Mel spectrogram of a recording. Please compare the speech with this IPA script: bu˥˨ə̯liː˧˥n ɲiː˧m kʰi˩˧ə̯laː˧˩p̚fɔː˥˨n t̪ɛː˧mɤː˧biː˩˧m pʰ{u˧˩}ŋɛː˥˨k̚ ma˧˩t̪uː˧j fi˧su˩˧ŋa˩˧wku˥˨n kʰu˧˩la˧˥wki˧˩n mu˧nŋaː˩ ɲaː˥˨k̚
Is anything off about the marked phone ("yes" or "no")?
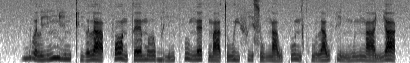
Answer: yes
